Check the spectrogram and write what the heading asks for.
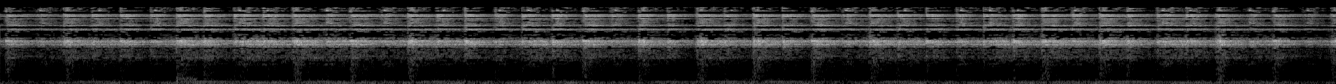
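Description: Sleigh bells jingling continuously in a steady shaking rhythm, about four shakes a second, with a faint low pulse underneath.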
